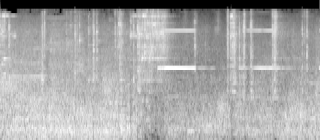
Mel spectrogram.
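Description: Japanese station ticket machine dispensing: scattered metallic clicks and a coin-like jingle, then a high electronic beep about two seconds in and a second beep from about three seconds in that carries to the end. The beeps signal that the ticket and change are ready to collect.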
